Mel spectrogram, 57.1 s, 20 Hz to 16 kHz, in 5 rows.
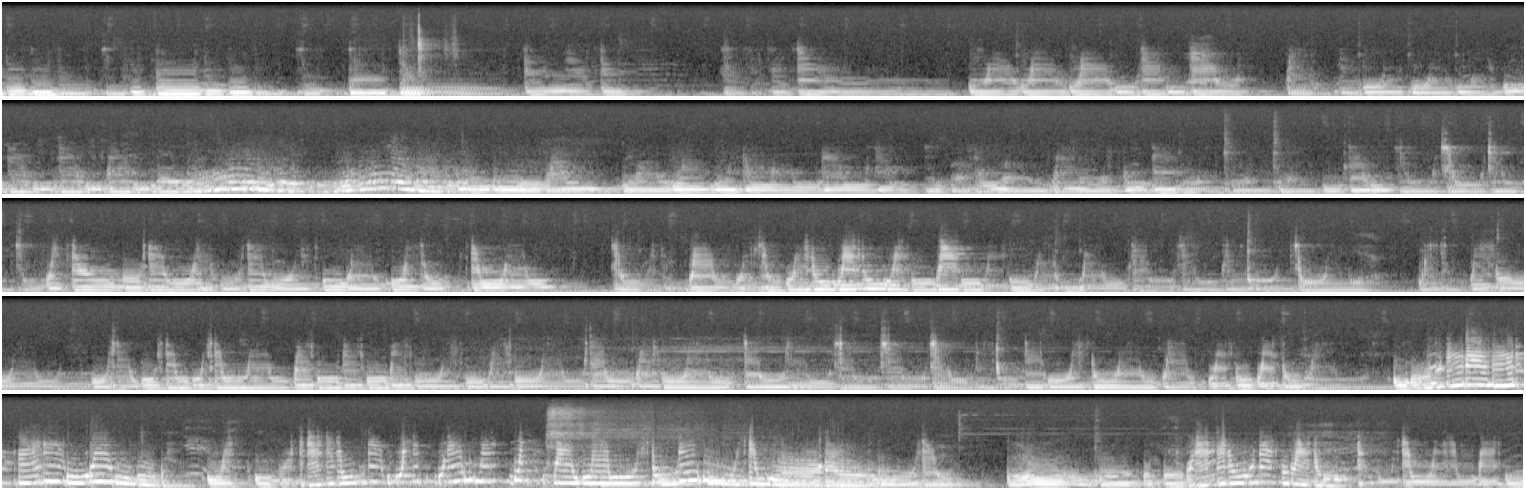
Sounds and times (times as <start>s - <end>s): Double bass: 0.0s - 57.0s.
